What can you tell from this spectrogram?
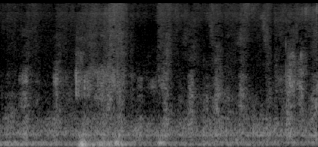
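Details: Dog panting after playing outside for hours, before bedtime: rapid, shallow, rhythmic breathing, roughly two breaths a second, with faint whimpering.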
